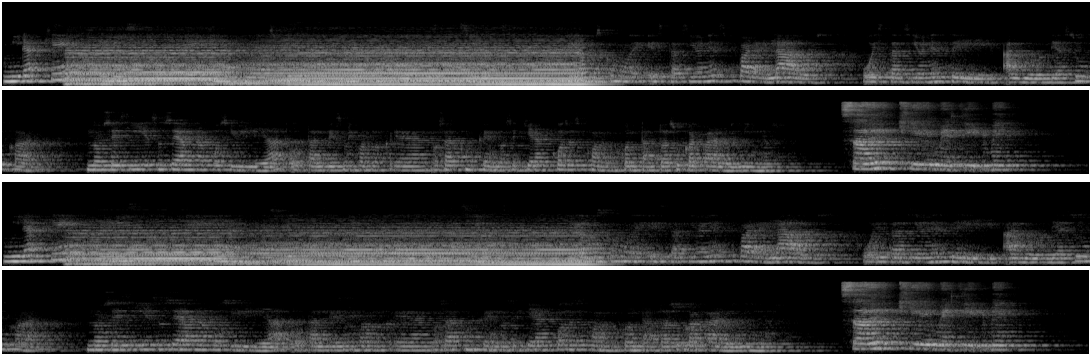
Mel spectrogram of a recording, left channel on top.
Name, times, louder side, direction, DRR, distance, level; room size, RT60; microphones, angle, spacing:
voice 1, 0.0-5.0 5.6-11.2 11.7-18.6, left 1 dB, 45° left, -1 dB, 0.7 m, -32 dB
sound 1, 0.6-5.8, left 3 dB, 85° left, 0.5 m, -24 dB
voice 2, 19.3-20.9, equal, 10° right, -6 dB, 1.4 m, -29 dB
8.3 x 3.3 x 4.3 m, 1.5 s
head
